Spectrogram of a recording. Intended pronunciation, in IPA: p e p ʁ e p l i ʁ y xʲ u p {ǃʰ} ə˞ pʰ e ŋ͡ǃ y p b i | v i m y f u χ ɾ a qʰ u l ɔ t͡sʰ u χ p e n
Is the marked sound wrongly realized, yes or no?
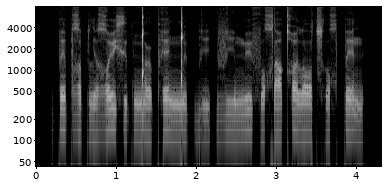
yes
